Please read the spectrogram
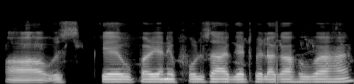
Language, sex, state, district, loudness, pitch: Hindi, male, Bihar, Muzaffarpur, -18 LUFS, 120 Hz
